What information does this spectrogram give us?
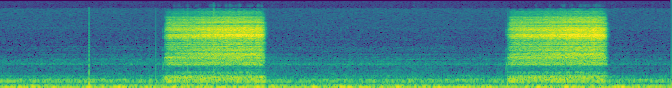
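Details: On a live nest camera, a barn owl female sitting on her eggs after a quick meal utters two drawn-out, harsh hissing rasps about three seconds apart, with a faint click and steady low hum between.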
